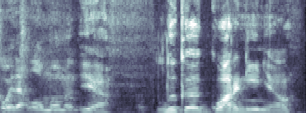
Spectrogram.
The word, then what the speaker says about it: Luca Guadagnino: that little moment yeah Luca Guadagnino that's how you say it Mike Luca Guadagnino Luca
